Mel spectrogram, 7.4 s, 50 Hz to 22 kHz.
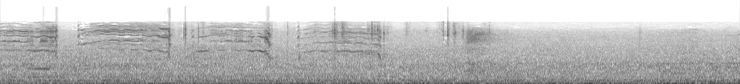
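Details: At a Madrid peregrine falcon nest, 25 April 2016, the female brings in a pigeon and feeds the chicks while the male leaves; a burst of high, strained whistled calls fills the first five seconds, then only a low, constant rumble.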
